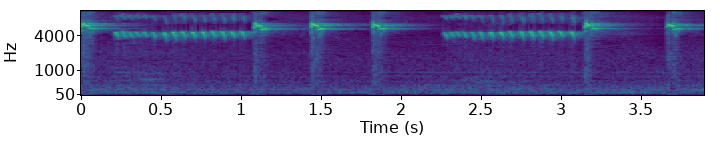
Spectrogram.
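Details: Loud common iora song, kept as a tutor for songbirds: two long, even, high-pitched pulsed trills, each followed by sharp whistled notes repeated about every half second.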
